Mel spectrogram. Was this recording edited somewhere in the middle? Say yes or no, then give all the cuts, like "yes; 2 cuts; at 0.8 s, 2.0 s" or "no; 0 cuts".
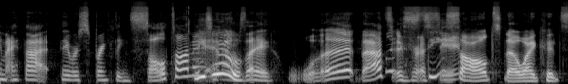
no; 0 cuts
